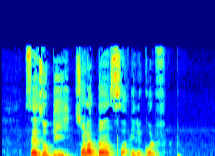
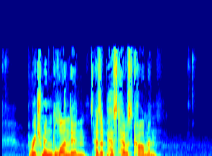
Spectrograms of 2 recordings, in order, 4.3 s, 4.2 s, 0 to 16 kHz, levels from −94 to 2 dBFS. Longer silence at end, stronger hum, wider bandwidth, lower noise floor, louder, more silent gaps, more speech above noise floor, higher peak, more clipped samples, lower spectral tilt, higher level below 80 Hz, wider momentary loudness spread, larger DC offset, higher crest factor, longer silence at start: second, 0.7 s vs 1.1 s; neither; about the same, 11.5 kHz vs 11.5 kHz; about the same, -66 dBFS vs -68 dBFS; about the same, -20 LUFS vs -19 LUFS; neither; second, 46 dB vs 50 dB; about the same, -2 dBFS vs -2 dBFS; neither; about the same, -4.5 dB/octave vs -5.5 dB/octave; second, -52 dBFS vs -38 dBFS; first, 14 LU vs 8 LU; neither; about the same, 20 dB vs 18 dB; about the same, 0.55 s vs 0.6 s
